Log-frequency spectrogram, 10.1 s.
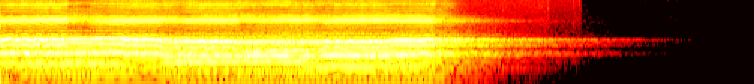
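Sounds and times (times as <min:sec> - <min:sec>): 
choir singing: 0:00.0 - 0:07.2.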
